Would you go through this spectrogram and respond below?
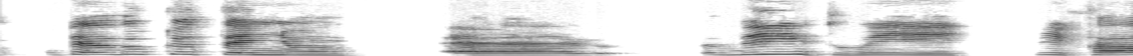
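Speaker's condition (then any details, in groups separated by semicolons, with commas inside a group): Ataxia after brain injury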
